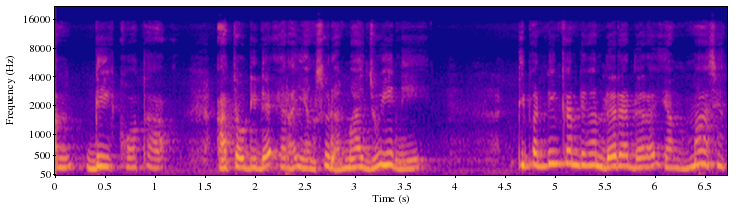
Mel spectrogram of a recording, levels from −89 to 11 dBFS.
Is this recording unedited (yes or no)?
yes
